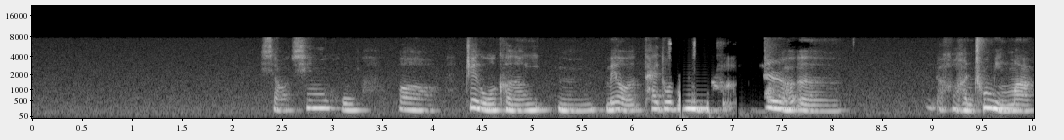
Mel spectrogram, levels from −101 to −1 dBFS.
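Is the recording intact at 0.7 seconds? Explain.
Yes, the speech at 0.7 seconds is intact, with only the normal band-limiting of call microphone processing, which leaves nothing above 8 kHz.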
